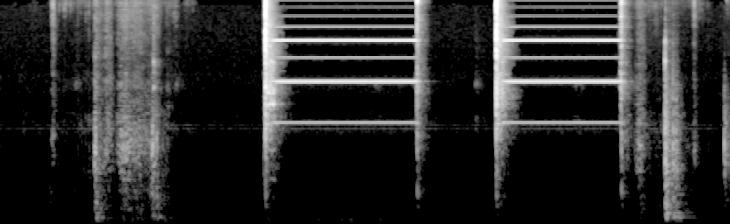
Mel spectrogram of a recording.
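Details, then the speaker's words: Starter solenoid bench test with battery cables and multimeter: solenoid clicks as magnet pulls in, then two steady meter continuity beeps showing the contacts close; solenoid is good. "big clunky battery cables you can hear that clicking that means the magnet's working doesn't mean the switches work"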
